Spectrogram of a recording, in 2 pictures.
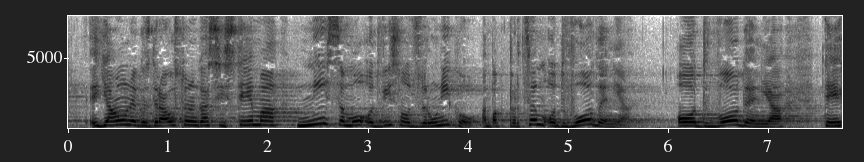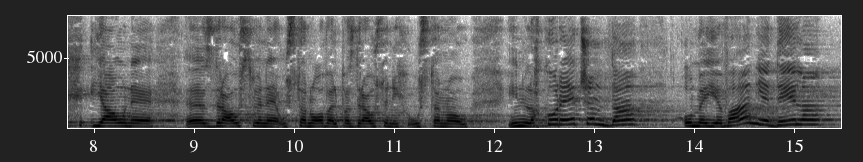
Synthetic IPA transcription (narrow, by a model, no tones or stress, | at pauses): jawnɛɡazd̪ɾawst̪ʋɛnɛɡasist̪eːmanisamoʔɔd̪ʋiːsnɔɔd̪zd̪ɾɐwnikɔwampakpɾɛt̪səmɔd̪ʋoːd̪ɛnja̰ | ɔd̪ʋoːd̪ɛnjat̪eːxjawnɛzd̪ɾawst̪ʋɛnɛust̪anɔːʋalipazd̪ɾaːwst̪ʋɛnixust̪anɔw | inlaxkoːɾɛːt͡ʃɛmd̪a | ɔmɛjɛʋaːnjɛd̪eːla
